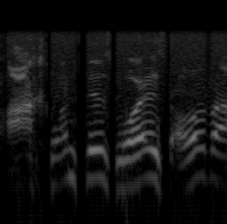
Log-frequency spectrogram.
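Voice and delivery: lightly put-on German accent, cheerful and inviting; a friendly German soldier, mildly hammed. German soldier inviting the enemy for beers, light German accent. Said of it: "there's this German guy".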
